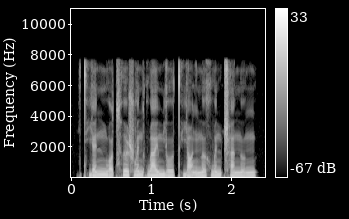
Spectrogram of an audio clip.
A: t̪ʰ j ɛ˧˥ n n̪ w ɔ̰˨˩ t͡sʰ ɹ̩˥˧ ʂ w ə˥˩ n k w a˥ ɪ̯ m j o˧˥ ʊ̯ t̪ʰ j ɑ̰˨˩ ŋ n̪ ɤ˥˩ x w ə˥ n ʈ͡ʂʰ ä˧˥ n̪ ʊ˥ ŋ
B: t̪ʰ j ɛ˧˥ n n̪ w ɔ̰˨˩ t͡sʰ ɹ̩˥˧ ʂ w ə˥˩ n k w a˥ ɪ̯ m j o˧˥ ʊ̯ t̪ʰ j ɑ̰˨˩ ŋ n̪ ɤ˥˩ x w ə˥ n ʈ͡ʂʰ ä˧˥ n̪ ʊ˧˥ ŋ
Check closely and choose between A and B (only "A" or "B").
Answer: B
